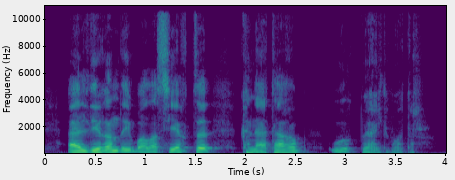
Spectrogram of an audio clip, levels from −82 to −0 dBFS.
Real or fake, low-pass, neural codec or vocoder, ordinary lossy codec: fake; none; vocoder, 22.05 kHz, 80 mel bands, WaveNeXt; none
